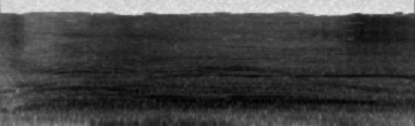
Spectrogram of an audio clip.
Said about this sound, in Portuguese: Posso ouvir uns gritos?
